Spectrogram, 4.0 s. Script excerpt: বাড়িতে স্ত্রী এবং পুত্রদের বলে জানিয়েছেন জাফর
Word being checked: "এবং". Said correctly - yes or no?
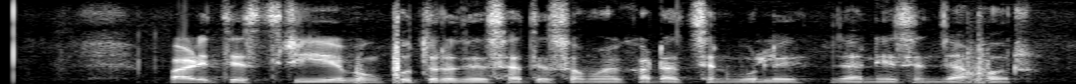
yes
